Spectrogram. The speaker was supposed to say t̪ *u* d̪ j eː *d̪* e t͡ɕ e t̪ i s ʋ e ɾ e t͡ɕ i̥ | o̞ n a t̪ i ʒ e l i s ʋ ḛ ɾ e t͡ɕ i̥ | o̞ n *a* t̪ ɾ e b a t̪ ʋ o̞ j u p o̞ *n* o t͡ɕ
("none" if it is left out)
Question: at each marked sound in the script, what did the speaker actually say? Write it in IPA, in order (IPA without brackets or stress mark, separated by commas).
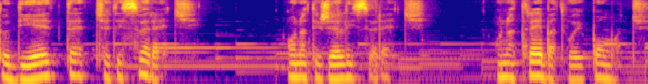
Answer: o, t̪, a, m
